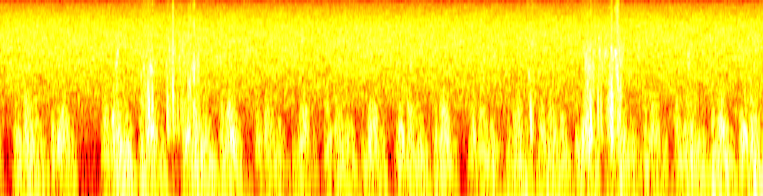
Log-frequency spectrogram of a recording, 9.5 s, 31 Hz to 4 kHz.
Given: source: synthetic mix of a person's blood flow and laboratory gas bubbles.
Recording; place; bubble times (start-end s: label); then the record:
Doppler ultrasound of blood flow; precordium
1.76-1.98 s: bubbles
2.06-2.48 s: bubbles
6.58-6.70 s: bubbles
7.27-7.80 s: bubbles
From the record:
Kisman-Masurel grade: 223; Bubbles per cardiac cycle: several, 3 to 8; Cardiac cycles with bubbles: 10 to 50%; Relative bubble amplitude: loud (0.450 to 0.775); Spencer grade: 2 (many but less than half of the cardiac periods contain bubble signals, singularly or in groups); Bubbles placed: anywhere in the cardiac cycle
